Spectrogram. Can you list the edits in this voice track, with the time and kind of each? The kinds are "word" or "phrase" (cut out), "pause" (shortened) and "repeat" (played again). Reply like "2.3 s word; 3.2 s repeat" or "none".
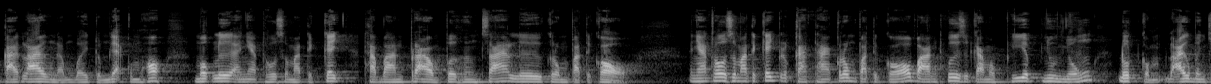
3.6 s pause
